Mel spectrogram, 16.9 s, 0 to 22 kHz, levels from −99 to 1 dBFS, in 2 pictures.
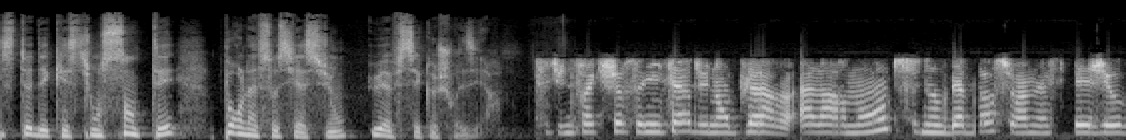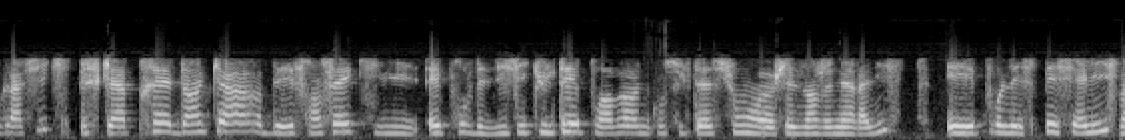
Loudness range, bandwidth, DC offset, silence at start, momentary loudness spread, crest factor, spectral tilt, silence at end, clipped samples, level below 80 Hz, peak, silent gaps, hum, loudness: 3 LU; 14.5 kHz; under 0.1%; 0 s; 10 LU; 20 dB; -2.5 dB/octave; 0 s; under 0.1%; -66 dBFS; -2 dBFS; none; none; -22 LUFS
